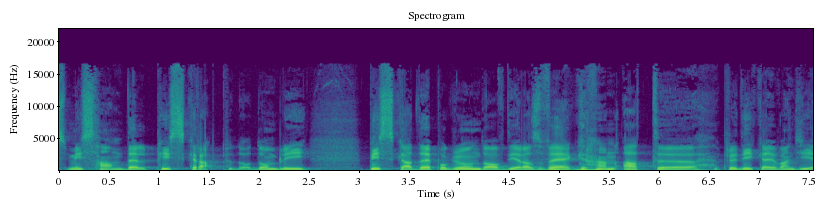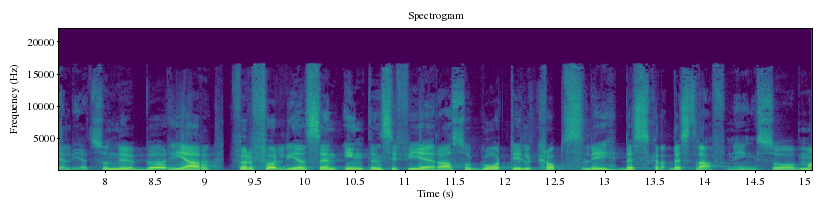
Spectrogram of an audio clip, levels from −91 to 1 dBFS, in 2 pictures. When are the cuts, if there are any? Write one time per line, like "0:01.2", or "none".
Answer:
0:09.2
